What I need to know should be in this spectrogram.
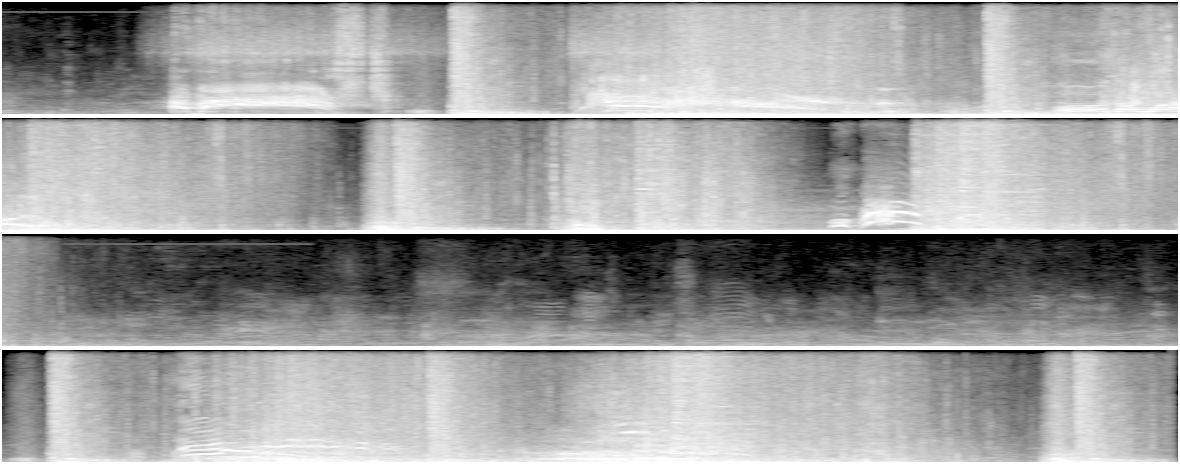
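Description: Game sound effects whoosh and clash as creatures attack.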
